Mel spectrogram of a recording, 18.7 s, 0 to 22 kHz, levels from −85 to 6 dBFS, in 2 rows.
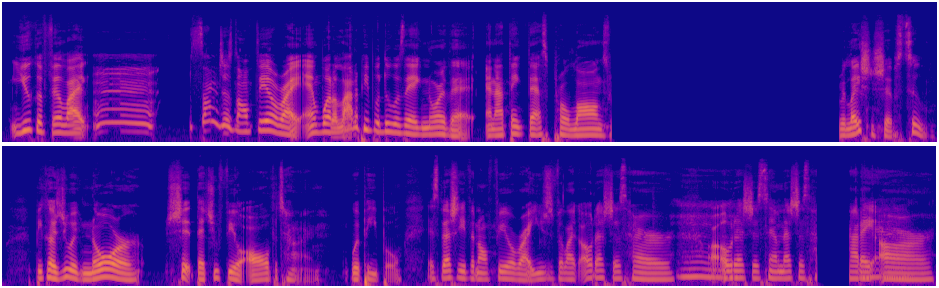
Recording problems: audio cutting out; at 6 s for 2.5 s and at 17 s

